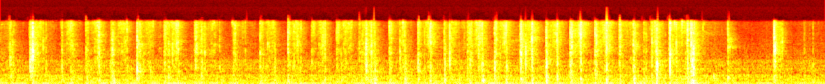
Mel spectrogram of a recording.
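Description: Tarot cards are shuffled and drawn in a steady, rapid riffle of crisp flicks and slaps lasting several seconds, close and fairly quiet with no talking.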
